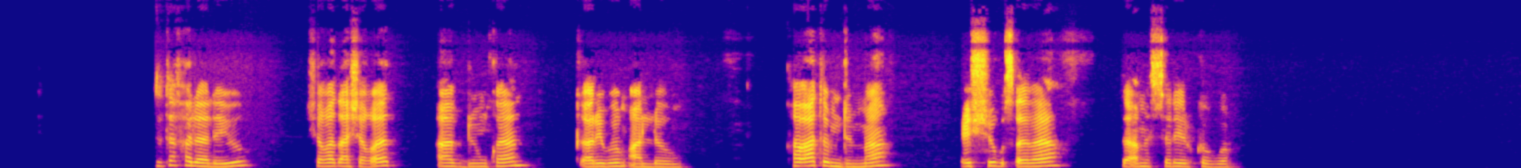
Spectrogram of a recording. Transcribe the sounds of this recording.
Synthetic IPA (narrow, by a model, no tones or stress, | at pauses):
zɨt̪ʰɐfɐlalɐju | ʃɐχʼɐt̪ʼaʃɐχʼɐt̪̚ | ʔaβd̪ɨŋkʷʰan | kʼɐɾiβo̞malːɐwu | kʰaβat̪ʰo̞md̪ɨmːa | ʕɨʃɨɡt͡sʼɐβa | zʰɐamɐsɐlɐjɪɾɨkʰːɐβwo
